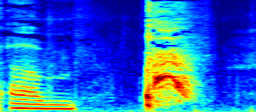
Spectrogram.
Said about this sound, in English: There's high carbonation level. That's what made me cough right there. It tickled the back of my throat.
